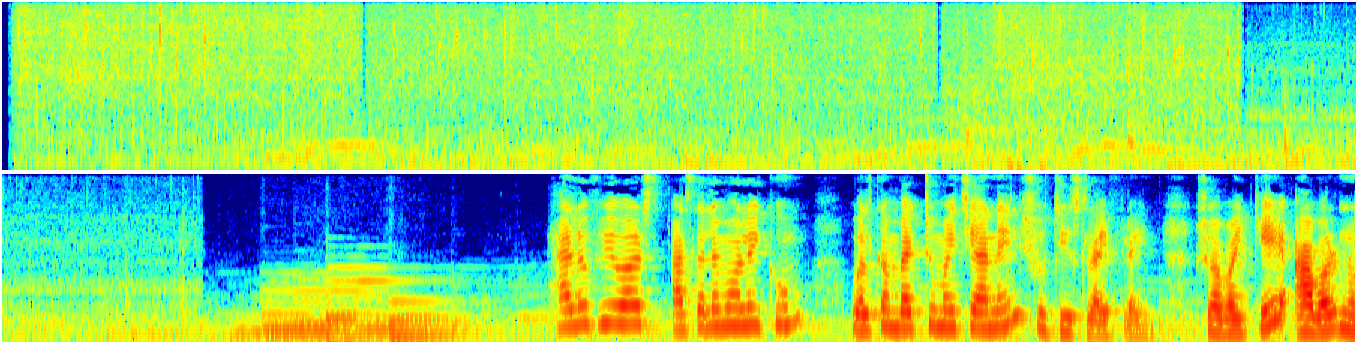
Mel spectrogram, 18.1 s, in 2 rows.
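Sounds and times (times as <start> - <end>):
chicken sizzling in hot oil: 0.0 - 10.3
soft background music: 1.2 - 18.0.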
